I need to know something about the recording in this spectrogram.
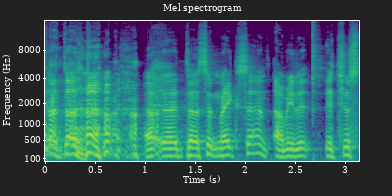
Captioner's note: laughter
